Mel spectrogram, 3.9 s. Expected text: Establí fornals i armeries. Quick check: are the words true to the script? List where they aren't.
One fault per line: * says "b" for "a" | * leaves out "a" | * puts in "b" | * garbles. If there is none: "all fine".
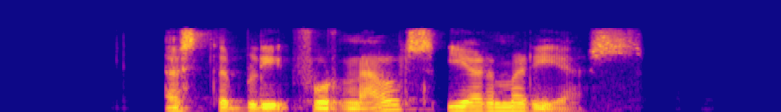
all fine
